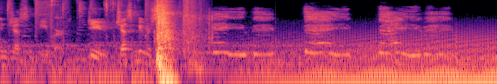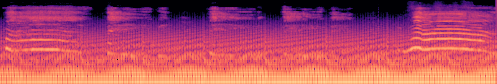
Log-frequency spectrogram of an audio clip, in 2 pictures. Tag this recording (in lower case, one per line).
speech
